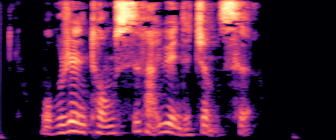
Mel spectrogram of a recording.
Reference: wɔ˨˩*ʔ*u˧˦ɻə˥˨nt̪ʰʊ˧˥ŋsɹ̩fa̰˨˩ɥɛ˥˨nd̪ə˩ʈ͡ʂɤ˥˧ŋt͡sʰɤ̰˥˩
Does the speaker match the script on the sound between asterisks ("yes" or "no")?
no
